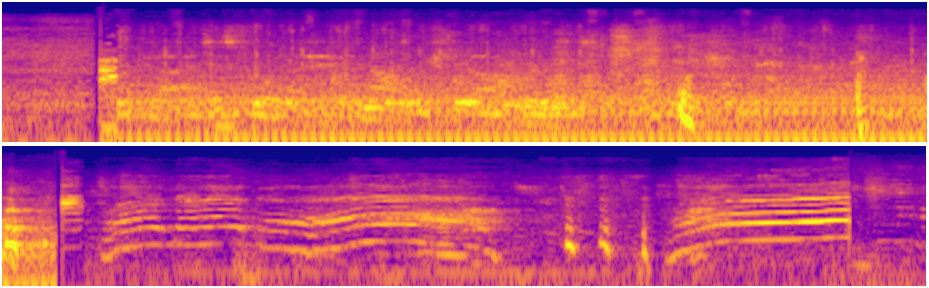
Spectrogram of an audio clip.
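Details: Pet cat meowing: a run of rising-and-falling whiny meows over the last few seconds, some short and some drawn out, after a stretch of steady background noise and people talking.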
